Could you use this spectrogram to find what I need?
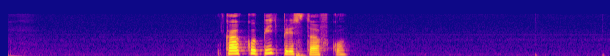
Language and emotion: Russian, neutral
